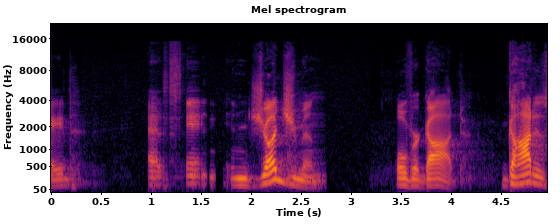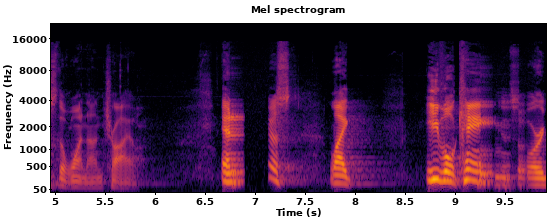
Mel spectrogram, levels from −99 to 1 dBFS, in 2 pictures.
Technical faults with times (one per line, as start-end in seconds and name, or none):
0.31-1.87 AAC frame loss with concealment
2.63-2.97 AAC frame loss with concealment
6.77-7.21 AAC frame loss with concealment
9.22-9.79 AAC frame loss with concealment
